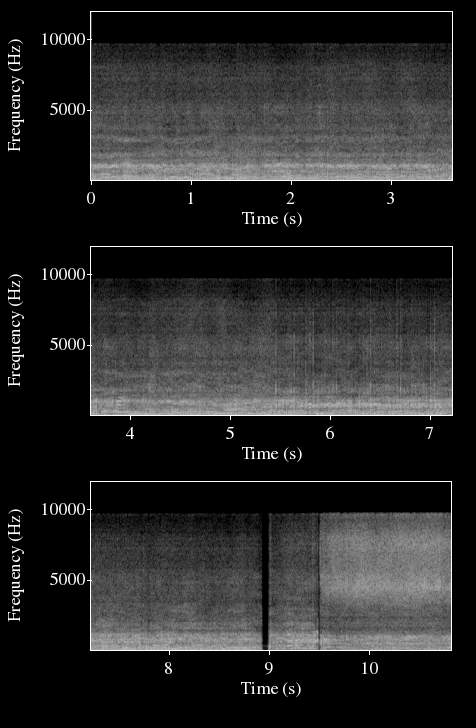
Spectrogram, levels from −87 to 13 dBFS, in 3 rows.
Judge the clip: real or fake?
fake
